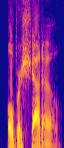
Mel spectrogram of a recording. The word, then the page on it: overshadow: American English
